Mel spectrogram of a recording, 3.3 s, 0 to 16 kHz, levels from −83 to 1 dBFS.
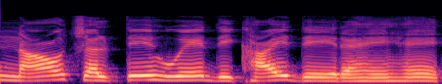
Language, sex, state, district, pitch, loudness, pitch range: Hindi, male, Jharkhand, Garhwa, 160 Hz, -10 LUFS, 150-185 Hz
